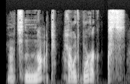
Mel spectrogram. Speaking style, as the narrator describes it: he growled at her obvious ignorance

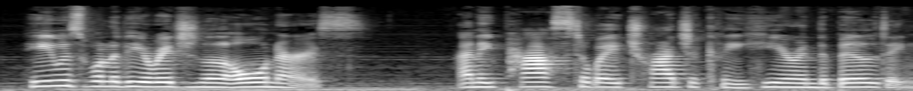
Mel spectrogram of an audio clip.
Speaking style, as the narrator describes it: said

